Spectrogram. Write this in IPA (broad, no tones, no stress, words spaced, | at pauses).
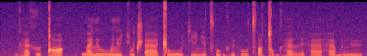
ɡʱæxɯǃɑ | wælʲuː lʲɯcu t͡ʃʼæːǁuː ciʎe t͡sʼuɡʱyhuːt͡sʼɑ ǀuɡʱæ rehæːhæby ny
